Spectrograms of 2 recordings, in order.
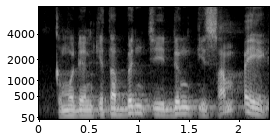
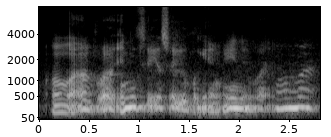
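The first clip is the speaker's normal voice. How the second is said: apologetic helper voice; 11 semitones higher than usual. Retold or imitated. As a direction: play someone apologising meekly from up high. Apologetic person acted out.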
